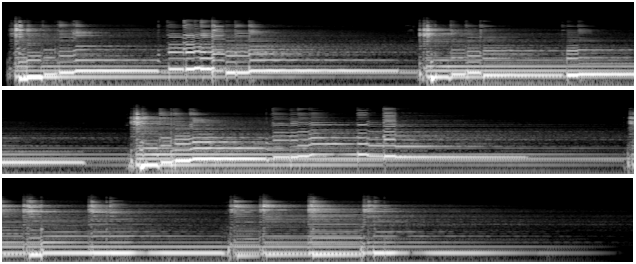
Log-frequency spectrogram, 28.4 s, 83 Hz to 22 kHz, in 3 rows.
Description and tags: Clean Guitar #28 - Celtic Vibe
Acoustic, Acoustic-Guitar, Background, Calm, Celtic, Chill, Chords, Cinematic, Clean, Electric, Electric-Guitar, Fantasy, Film, Game, Guitar, Instrumental, Medieval, Melancholic, Melody, Minimal, Mood, Movie, Music, Slow, Solo, Solo-Guitar, Soundtrack, Vibe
